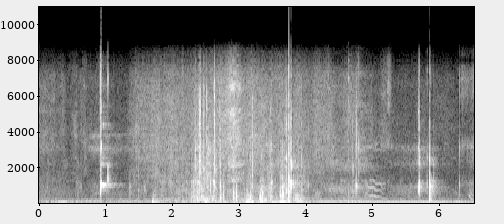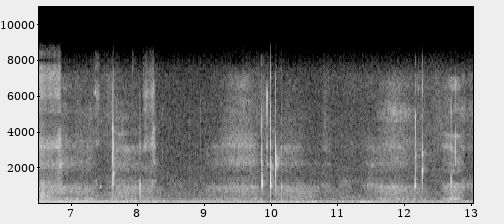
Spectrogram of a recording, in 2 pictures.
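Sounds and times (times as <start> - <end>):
rustling: 1.4 - 5.3
baby hiccupping: 4.7 - 6.8.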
